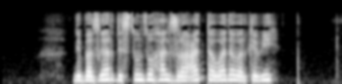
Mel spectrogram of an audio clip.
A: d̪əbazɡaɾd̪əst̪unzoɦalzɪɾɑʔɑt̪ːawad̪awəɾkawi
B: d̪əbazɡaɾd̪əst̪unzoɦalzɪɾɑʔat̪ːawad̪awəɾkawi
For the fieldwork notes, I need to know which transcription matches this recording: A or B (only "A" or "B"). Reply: B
